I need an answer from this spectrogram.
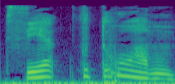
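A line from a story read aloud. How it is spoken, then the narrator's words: Whisper into radio. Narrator (Russian): прошептала в рацию Анна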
